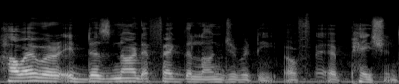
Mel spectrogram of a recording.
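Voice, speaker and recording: A man with a Pakistani accent speaks at a moderate pace. His pitch is medium, with fairly even intonation. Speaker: gastroenterologist. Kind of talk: interview. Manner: hesitant, many fillers.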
